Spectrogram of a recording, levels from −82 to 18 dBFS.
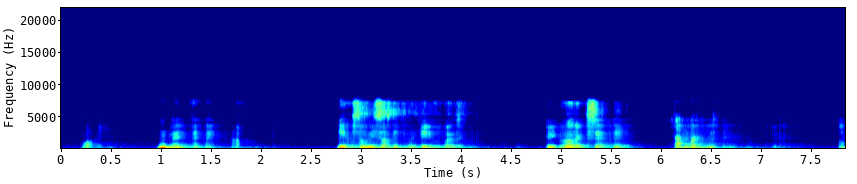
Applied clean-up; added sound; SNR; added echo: neural mask model DeepFilterNet 3.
